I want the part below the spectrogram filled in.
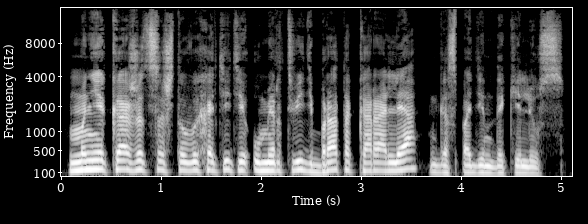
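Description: Man reading as an imperious young duke, cold and commanding, pitched up, dry read. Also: fairly even intonation, moderate pace, dry recording, natural voice. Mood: stern. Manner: stern, menacing. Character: haughty young royal duke, stern and imperious.

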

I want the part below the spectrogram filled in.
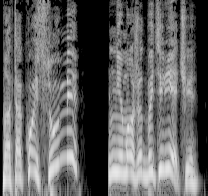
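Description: A man doing a pushy smooth-talking businessman. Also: a little high, very animated, measured pace, a little mellow, no echo, clean studio sound, voice pushed up. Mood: firm. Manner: persuasive, wheedling, pressing. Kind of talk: audiobook character voice.

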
